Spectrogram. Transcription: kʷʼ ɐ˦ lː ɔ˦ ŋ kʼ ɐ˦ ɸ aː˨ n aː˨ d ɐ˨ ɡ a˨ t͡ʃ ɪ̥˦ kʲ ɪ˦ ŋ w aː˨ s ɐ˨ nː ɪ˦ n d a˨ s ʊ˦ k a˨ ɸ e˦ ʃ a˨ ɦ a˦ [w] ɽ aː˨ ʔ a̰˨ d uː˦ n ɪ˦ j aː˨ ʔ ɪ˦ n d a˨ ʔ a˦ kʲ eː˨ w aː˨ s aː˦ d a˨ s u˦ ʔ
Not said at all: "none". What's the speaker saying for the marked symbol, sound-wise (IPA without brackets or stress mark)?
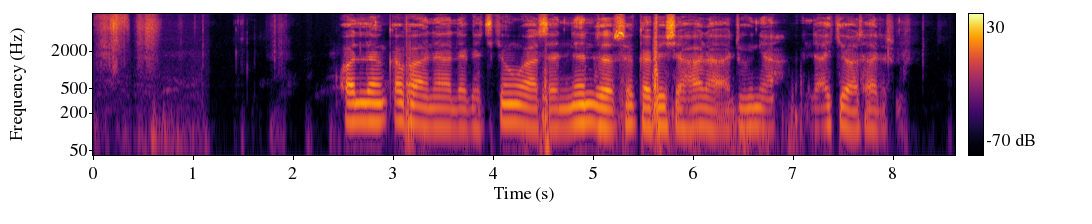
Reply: none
